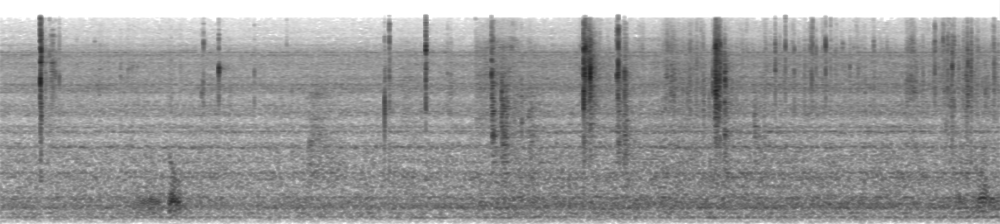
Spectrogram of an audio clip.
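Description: Small clear plastic parts bags crinkling and light clicks of small parts being handled on a steel workbench, over a steady background hum. The crinkles and clicks come scattered, most of them around the middle.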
